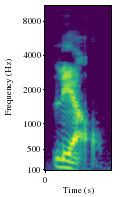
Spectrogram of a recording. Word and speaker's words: 了: And that's probably the most common word you'd use with 不了, but really when you see verb bu or de followed by that character, that's when it's pronounced liao.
